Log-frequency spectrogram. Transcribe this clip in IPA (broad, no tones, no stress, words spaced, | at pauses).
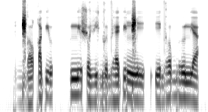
ɡ͡ǁɤwqɤpʲu | mʲɯʃovʲe ɡɯ dʱɛpʲoŋ͡ǁi | ʔidʱɤ bʱɯmʲa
